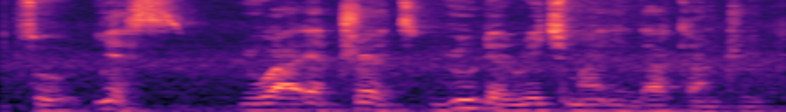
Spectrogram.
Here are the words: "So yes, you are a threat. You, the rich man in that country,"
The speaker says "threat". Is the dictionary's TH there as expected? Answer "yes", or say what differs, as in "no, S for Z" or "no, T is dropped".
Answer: no, T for TH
